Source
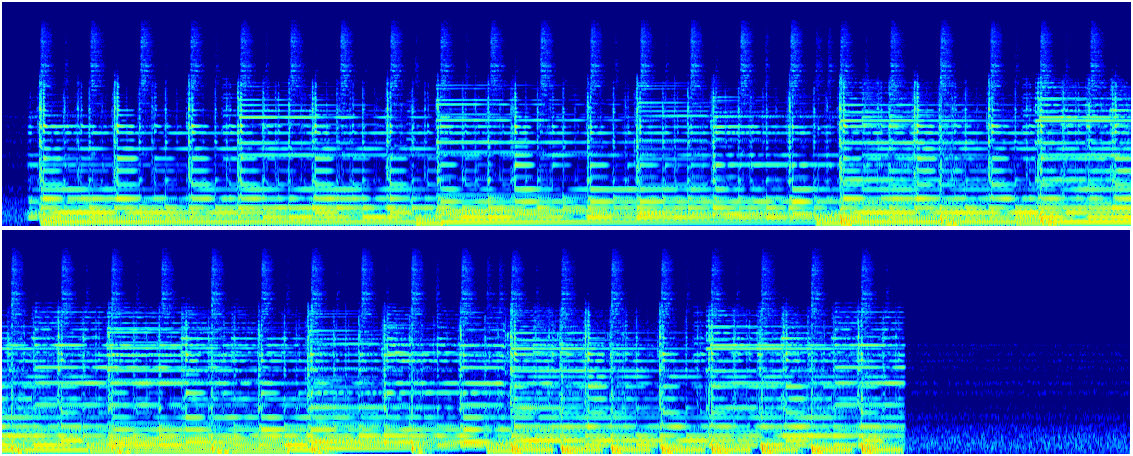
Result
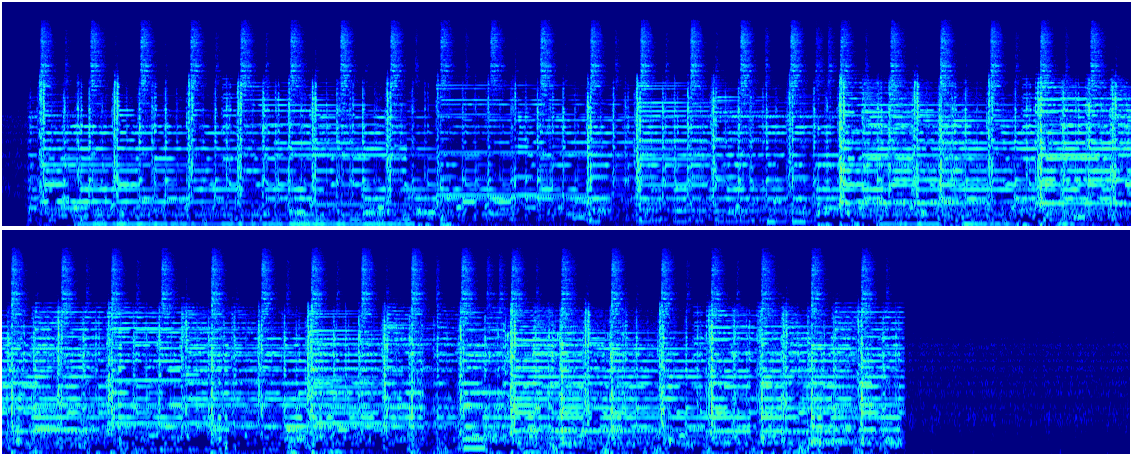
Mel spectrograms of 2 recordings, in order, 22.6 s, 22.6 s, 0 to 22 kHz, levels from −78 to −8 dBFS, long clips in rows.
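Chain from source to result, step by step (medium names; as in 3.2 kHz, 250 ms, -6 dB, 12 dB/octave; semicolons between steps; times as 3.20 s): spectral gate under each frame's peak -15 dB weak; 4.05–5.17 s: peaking EQ 1.9 kHz -9 dB 2.2 oct; trim +2.5 dB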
